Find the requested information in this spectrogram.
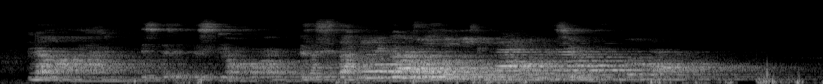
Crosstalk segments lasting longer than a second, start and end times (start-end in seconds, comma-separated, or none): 3.5-5.9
